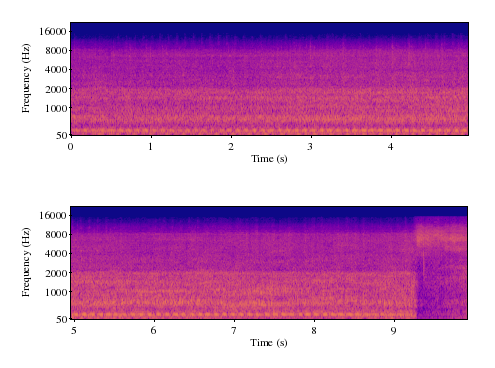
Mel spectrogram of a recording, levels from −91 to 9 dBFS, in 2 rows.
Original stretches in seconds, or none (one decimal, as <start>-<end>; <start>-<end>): 0.5-5.5; 6.0-6.6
